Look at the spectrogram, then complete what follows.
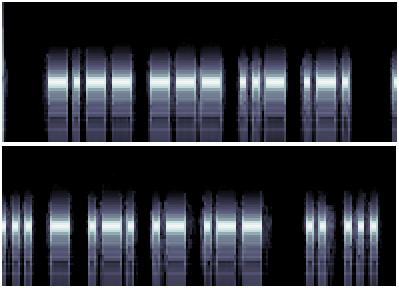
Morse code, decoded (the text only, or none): YOUR STRAW IS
